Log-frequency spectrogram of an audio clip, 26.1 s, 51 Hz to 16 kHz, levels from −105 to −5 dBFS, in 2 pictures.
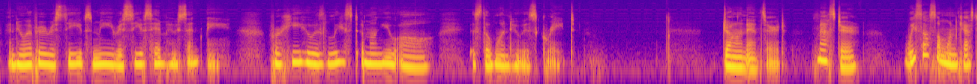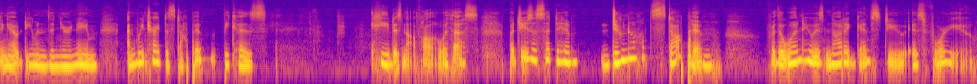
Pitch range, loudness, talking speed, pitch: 185-230 Hz, -20 LUFS, 155 wpm, 205 Hz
